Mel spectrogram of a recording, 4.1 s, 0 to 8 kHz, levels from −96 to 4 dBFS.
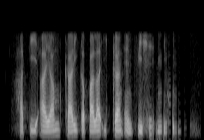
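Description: At 3.0 to 3.79 s, packet loss with pitch repetition patches gaps of up to 100 ms with the repeated pitch period. It sounds buzzy and held.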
